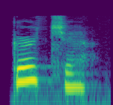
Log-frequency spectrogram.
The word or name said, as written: gertcha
